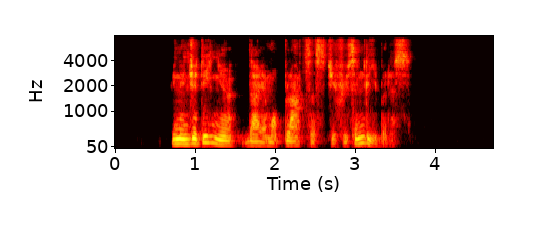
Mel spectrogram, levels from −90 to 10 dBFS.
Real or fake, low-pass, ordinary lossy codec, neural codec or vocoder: real; 7.2 kHz; AAC, 48 kbps; none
